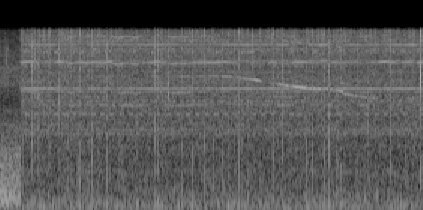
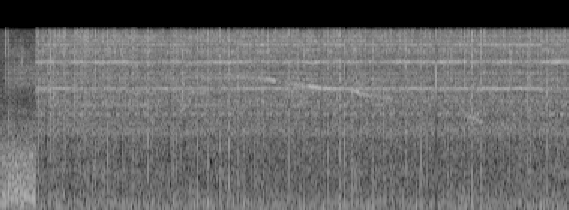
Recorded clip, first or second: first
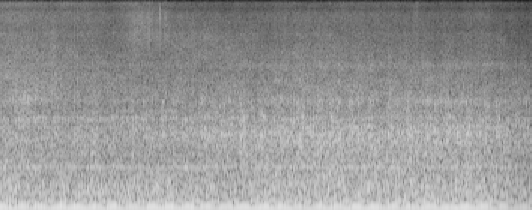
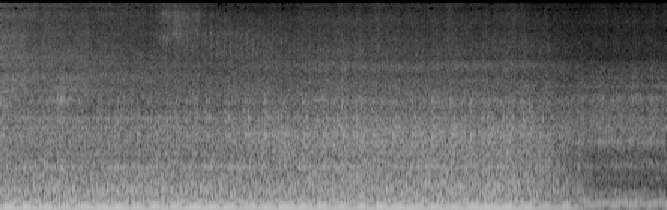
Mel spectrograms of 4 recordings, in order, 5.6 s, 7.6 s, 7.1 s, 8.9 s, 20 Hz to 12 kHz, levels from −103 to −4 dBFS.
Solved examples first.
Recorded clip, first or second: second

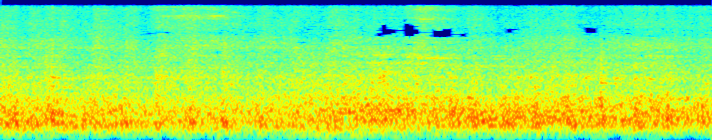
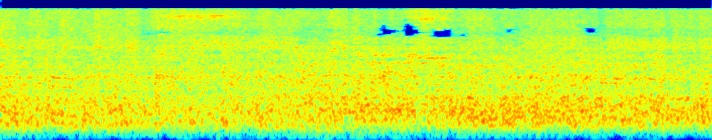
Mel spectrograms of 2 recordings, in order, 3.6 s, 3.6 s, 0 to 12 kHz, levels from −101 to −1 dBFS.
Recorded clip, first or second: first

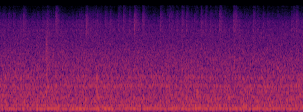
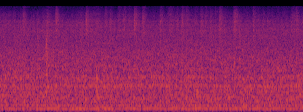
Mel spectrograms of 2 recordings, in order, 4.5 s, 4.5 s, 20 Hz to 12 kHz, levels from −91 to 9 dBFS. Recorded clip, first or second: first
